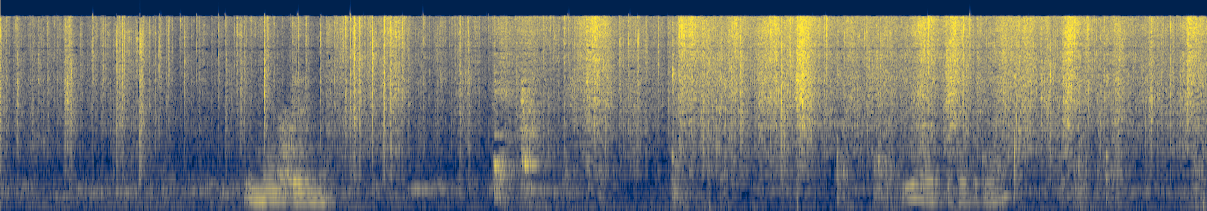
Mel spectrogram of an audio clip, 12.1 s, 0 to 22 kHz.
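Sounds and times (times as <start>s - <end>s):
leaves frying with crackling hiss: 0.0s - 12.0s.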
